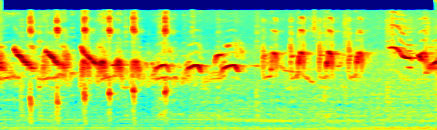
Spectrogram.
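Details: Chinese hwamei of the Tam Hoàng type, praised for a calm temperament and a fine, even voice, sings fast, loud, slurred whistles, rising and falling in quick phrases, with sharp clicks scattered among the notes.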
